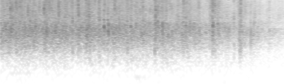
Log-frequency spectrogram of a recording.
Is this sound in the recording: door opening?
no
